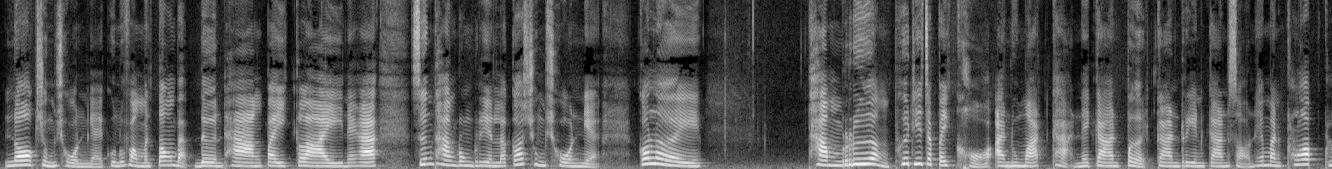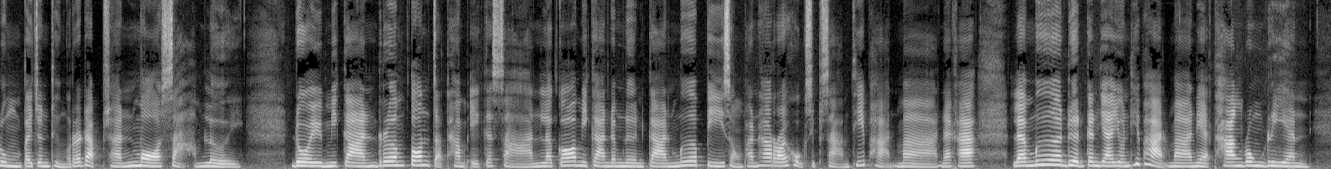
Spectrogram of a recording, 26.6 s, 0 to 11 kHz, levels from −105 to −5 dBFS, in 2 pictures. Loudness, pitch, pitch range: -22 LUFS, 230 Hz, 215-260 Hz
